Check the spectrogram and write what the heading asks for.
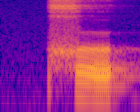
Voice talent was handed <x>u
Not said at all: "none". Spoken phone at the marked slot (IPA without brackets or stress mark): x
